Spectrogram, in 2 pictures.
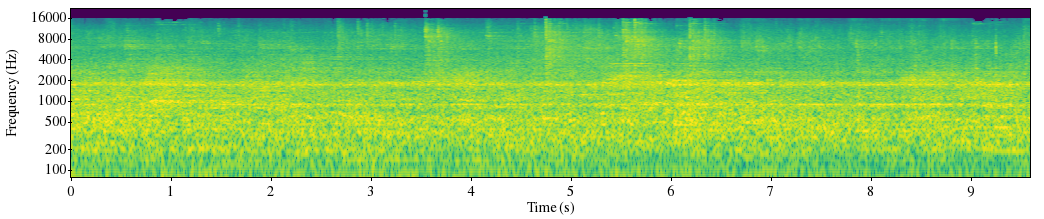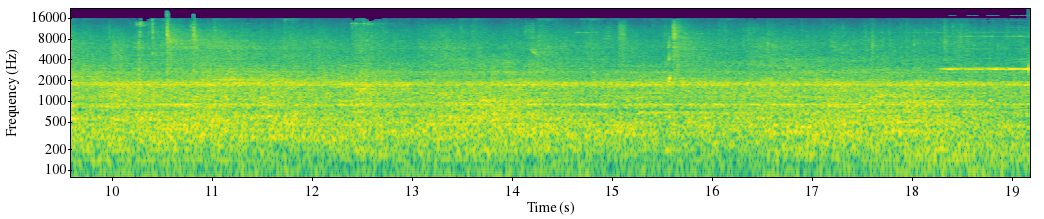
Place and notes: verona - stazione porta nuova
stazione porta nuova
22 October 2009, ~15:00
